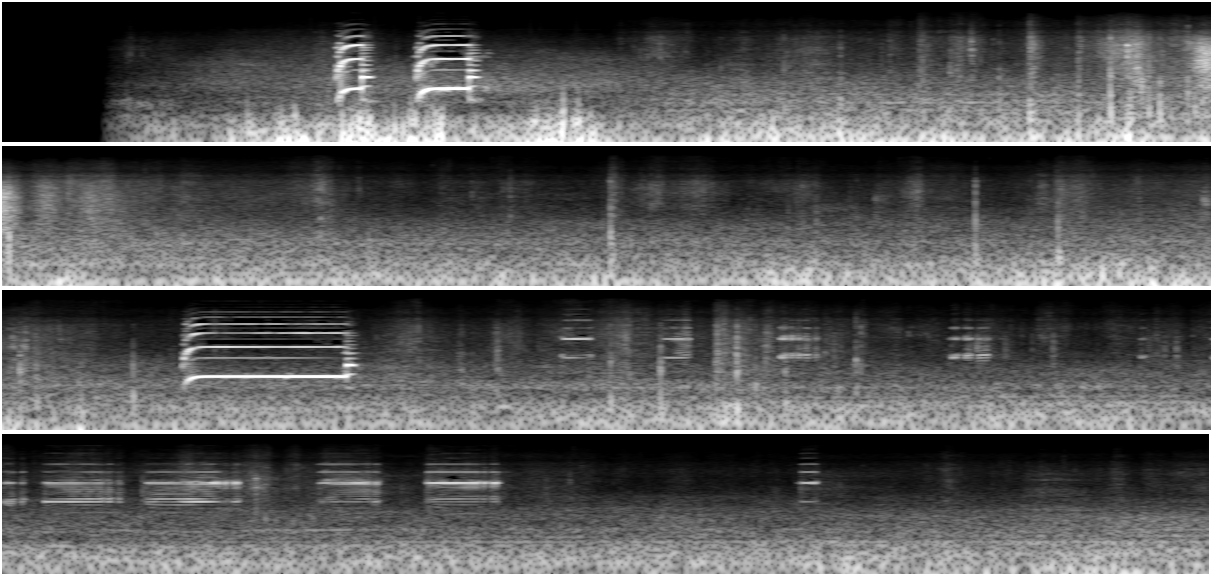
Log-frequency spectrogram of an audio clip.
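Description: Wind rumbling on the microphone, with electronic metal-detector target tones: two short rising beeps about two seconds in, a longer steady tone a little after the middle, then a run of rapid short beeps near the end as the target in the dug soil is pinpointed.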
